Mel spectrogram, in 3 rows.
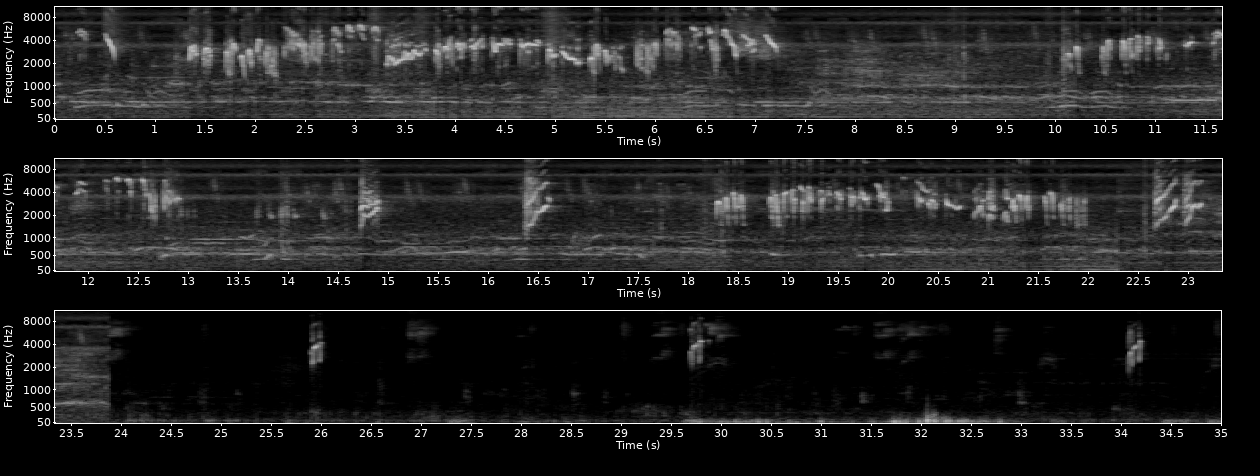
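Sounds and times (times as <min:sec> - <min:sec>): canary twittering and trilling: 0:00.0 - 0:24.0.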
